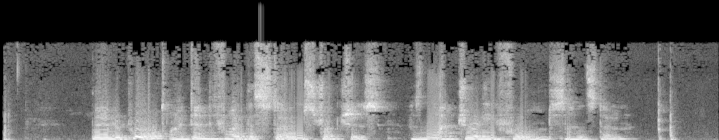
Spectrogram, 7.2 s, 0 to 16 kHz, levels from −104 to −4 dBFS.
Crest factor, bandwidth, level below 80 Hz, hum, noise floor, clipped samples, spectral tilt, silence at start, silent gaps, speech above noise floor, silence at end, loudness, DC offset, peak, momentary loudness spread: 14 dB; 11.5 kHz; -34 dBFS; none; -40 dBFS; under 0.1%; -4 dB/octave; 0.05 s; none; 28 dB; 0.4 s; -12 LUFS; under 0.1%; 0 dBFS; 11 LU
